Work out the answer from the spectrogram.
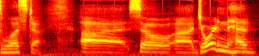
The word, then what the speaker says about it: Worcester: kinds of crazy words there's a c in it for no reason it's worcester yeah it's worcester uh so uh jordan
